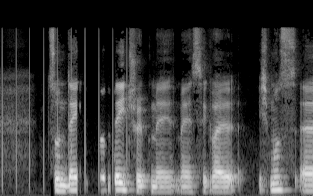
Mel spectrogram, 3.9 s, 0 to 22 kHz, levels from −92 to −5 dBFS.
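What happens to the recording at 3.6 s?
At 3.6 s the speech carries on intact, with no audible dropout, click, distortion or other fault at that point.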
